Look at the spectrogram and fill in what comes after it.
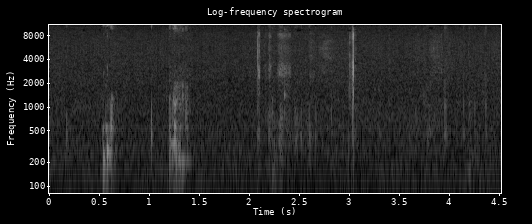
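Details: Stomach growling (borborygmi) from a person's belly: short gurgling, squelching bursts and bubbly pops in a quiet room.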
